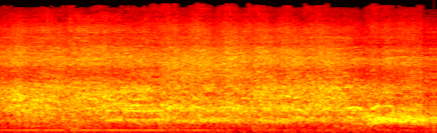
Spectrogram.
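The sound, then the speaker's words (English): A massive crowd of men, women and children at a stadium in Auckland, New Zealand, chants a world-record haka in unison, a dense, loud roar of many voices with shouted rhythmic calls that stays steady throughout, no single voice standing out. “They nevertheless chanted to the rhythmic movement of arms and legs.”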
